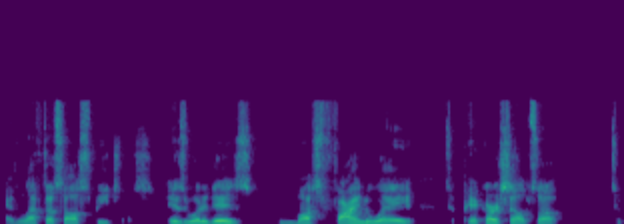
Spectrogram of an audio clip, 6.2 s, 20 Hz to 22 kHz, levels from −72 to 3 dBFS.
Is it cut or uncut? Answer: cut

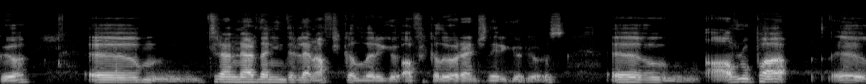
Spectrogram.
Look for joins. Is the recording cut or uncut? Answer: uncut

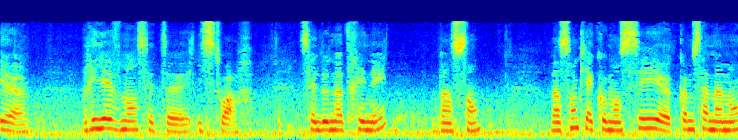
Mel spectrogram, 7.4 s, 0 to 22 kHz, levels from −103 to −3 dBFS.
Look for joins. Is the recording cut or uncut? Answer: uncut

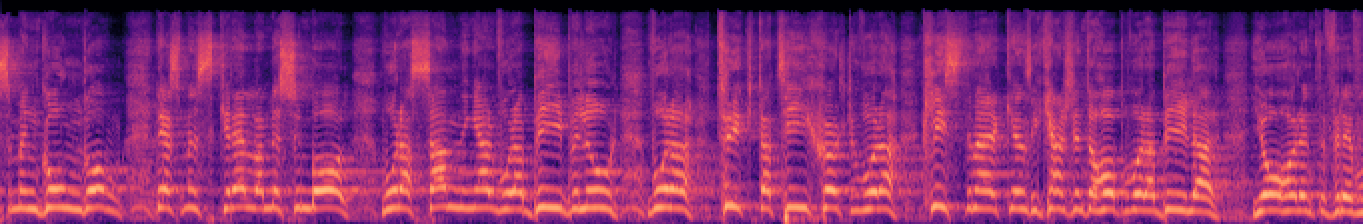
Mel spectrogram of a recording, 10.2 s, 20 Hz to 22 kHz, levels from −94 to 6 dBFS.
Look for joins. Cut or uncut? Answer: cut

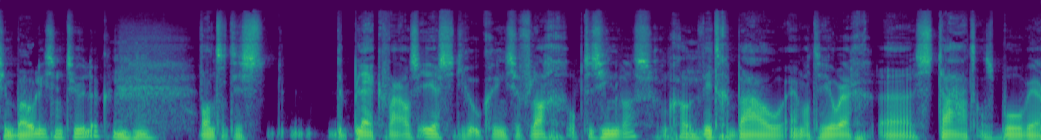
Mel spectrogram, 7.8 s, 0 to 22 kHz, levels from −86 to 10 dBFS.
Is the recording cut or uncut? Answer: uncut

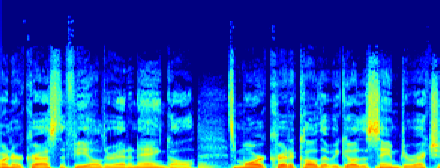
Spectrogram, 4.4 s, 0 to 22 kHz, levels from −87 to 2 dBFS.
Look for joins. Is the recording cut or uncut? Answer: cut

